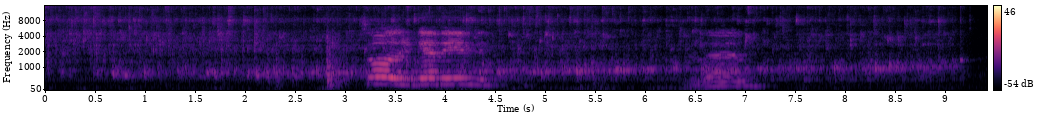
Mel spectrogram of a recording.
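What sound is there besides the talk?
water pouring from a new water dispenser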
